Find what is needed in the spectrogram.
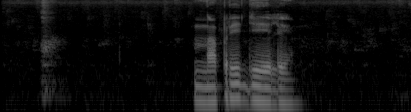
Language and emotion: Russian, neutral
